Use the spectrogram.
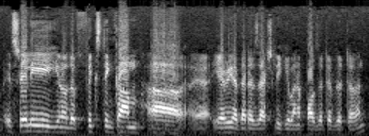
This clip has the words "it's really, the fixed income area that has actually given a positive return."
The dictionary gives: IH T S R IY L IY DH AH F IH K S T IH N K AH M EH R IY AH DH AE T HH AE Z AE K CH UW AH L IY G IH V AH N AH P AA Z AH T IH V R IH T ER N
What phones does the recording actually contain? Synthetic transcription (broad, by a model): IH T S R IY L IY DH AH F IH K S T IH N K AH M EH R IY AH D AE T HH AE Z AE K CH UW AH L IY G IH V AH N AH P AA Z AH T IH V R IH T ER N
